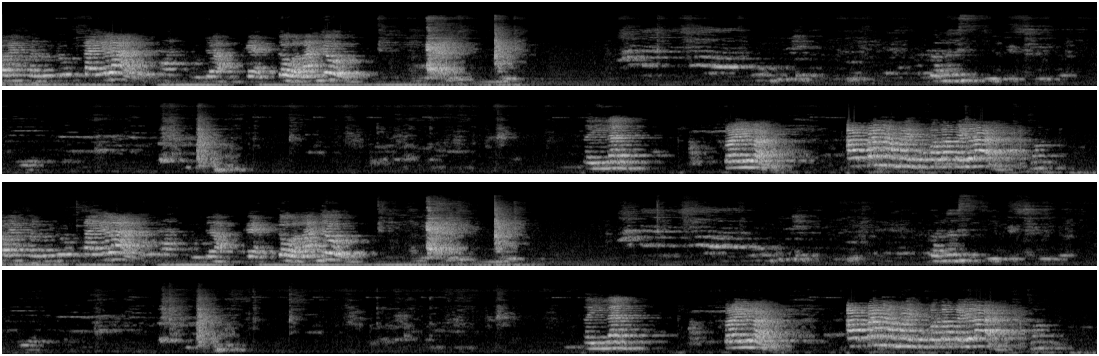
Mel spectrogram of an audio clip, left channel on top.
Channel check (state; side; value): normal; both; correlation 0.44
